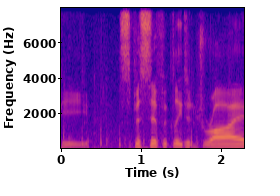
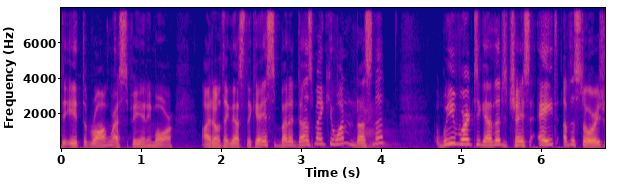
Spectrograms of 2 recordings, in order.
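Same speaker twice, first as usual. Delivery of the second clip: animated, higher character voice; enthusiastic reporter partner; 6 semitones higher, 7 dB louder than usual. Acted. Newspaper reporter congratulating a partner on an investigation, enthusiastic. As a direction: hail your partner loudly, then chat eagerly.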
